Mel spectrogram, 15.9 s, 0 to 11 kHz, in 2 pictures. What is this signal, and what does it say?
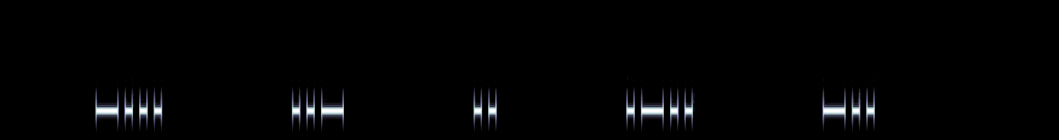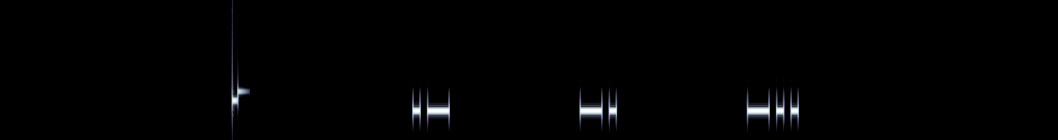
Morse code, heard as a keyed tone, about 22 wpm, spaced as for 8 wpm, 700 Hz. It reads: BUILD AND
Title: 6x Character Spacing - Top 500 Words - 22wpm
